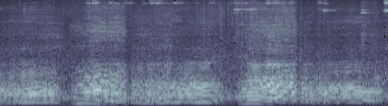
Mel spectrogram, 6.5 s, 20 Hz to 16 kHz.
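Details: A litter of German Shorthaired Pointer puppies from Katelands, among them Blake, zonked out indoors on 27 September 2016 after playing. Long, nasal, humming snores swell and fade, with one quieter breath between two louder rasping ones.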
